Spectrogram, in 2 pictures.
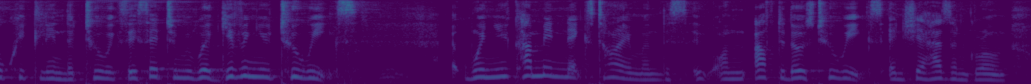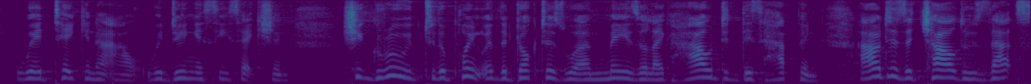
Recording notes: Passion of the Caves (quiet audio). Note - audio levels are quiet.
